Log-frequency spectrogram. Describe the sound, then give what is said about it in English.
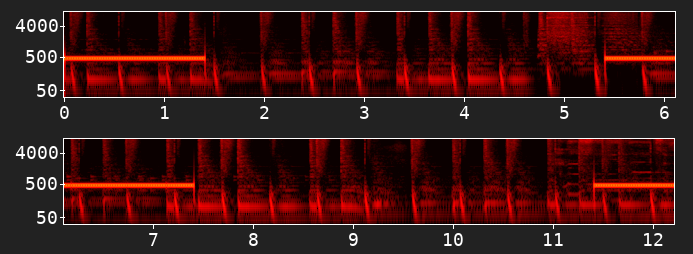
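Discord call ringing tone: a steady, mid-pitched electronic tone sounds in long bursts, two full rings and a third starting at the end, separated by gaps filled with sharp, irregular clicks. “It's just ringing forever.”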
